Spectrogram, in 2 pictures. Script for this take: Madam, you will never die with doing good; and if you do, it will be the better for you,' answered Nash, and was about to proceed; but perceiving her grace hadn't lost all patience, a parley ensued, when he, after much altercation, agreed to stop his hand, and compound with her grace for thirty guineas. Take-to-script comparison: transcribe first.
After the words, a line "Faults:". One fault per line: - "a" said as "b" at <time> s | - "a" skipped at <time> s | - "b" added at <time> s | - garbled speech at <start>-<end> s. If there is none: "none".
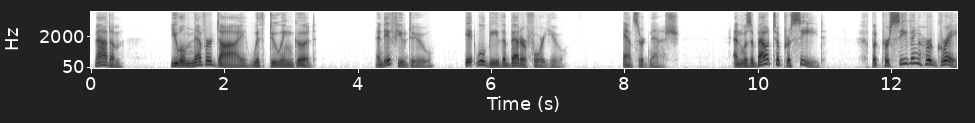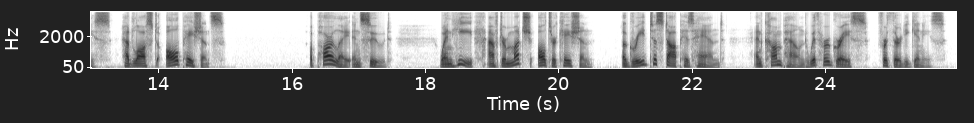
Madam, you will never die with doing good; and if you do, it will be the better for you,' answered Nash, and was about to proceed; but perceiving her grace had lost all patience, a parley ensued, when he, after much altercation, agreed to stop his hand, and compound with her grace for thirty guineas.
Faults:
- "hadn't" said as "had" at 13.4 s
